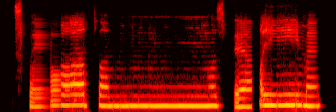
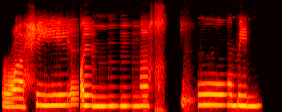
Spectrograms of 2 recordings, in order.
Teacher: तन्वीन के बाद मीम गुन्ने के साथ पढ़ेंगे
